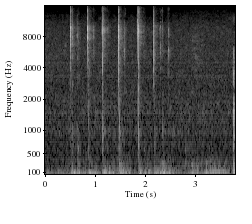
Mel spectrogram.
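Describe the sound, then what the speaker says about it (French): Keys clatter on a computer keyboard as someone fills in a PDF form, with a quick irregular burst of sharp close clicks that thins into lighter tapping toward the end, with no talking. "Après, vous tapez toutes les autres choses que vous voulez mettre."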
